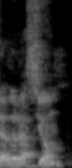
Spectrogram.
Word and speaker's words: adoração: La C, la cedilla, que se pronuncia como una S. Acá tenemos una tilde que va a indicar que es una palabra que va a sonar nasal. Y esta palabra, para tener una idea de cómo pronunciarla, vamos a añadir una N al final y transformar la O en una U. Va a sonar algo así.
